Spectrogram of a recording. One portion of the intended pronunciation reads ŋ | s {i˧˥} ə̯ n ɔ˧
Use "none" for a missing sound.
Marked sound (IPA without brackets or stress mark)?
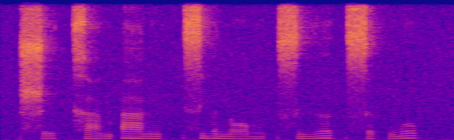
i˧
